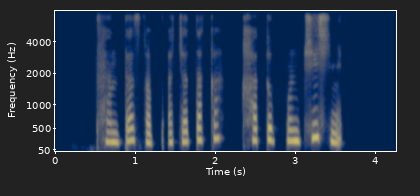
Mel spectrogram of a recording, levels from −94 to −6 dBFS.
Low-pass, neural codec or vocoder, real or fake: 7.2 kHz; codec, 24 kHz, 1.2 kbps, DualCodec; fake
